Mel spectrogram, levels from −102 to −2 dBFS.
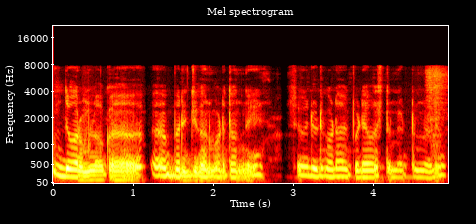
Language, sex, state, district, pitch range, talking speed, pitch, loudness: Telugu, male, Andhra Pradesh, Guntur, 175-230 Hz, 120 wpm, 195 Hz, -19 LUFS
